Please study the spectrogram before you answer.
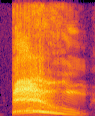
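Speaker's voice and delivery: loud, high "Boom!" punched out; slam sound effect. Retold or imitated. Describing hitting the mat, loud mock impact sound. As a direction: bark the impact like a crash. Imitating being slammed down.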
